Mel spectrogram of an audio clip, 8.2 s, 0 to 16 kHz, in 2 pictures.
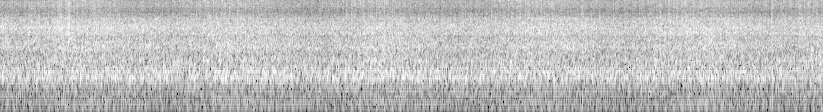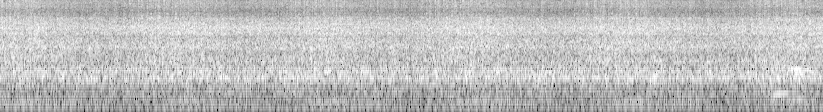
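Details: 20" Murray push mower #20201D, first run after straightening its wobbling crankshaft and cleaning: the small single-cylinder engine holds a steady, fast, regular putter with no knocks and sounds healthy; the owner notes it could be low on gas.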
